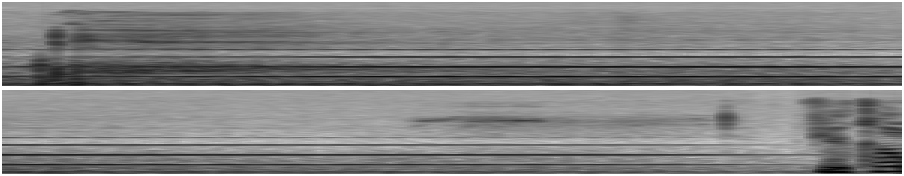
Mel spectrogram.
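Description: A single faint meditation bell tone, struck once and ringing out with a slow fade over about five seconds, played from a phone.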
